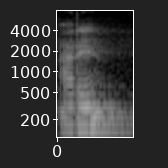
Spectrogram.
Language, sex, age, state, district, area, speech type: Bodo, female, 45-60, Assam, Baksa, rural, spontaneous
